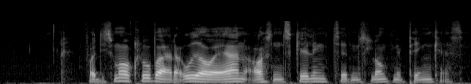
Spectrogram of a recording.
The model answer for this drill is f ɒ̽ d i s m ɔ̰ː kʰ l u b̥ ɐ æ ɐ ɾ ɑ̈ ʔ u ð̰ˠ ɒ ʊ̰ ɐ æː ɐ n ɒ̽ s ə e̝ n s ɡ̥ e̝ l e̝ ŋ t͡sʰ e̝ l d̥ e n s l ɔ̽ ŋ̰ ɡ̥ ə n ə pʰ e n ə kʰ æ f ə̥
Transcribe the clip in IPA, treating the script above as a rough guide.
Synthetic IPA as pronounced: f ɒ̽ d i s m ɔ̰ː kʰ l u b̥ ɐ æ ɐ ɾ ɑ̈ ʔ u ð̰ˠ ɒ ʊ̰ ɐ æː ɐ n ɒ̽ s ə e̝ n s ɡ̥ e̝ l e̝ ŋ t͡sʰ e̝ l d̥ e n s l ɔ̽ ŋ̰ ɡ̥ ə n ə pʰ e ŋ ə kʰ æ s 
